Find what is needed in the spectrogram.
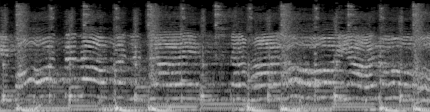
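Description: Bollywood-style Hindi patriotic song: a wavering, ornamented vocal line over a steady drum beat of about two strokes a second.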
